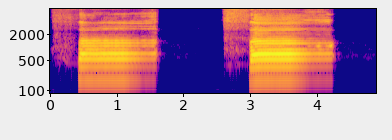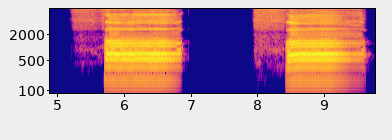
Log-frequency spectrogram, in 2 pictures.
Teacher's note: تو اب آپ سیکھیں گے جو حرف سا ہے اس کو اس طرح سے پڑھتے ہیں جیسے کہ ہماری جو زبان ہے اس کی نوک اور سامنے کے جو دو دانت ہوتے ہیں اوپر والے، اس کا کنارے سے زبان کو لگائیں گے، جیسے کہ سا سا سا سا۔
